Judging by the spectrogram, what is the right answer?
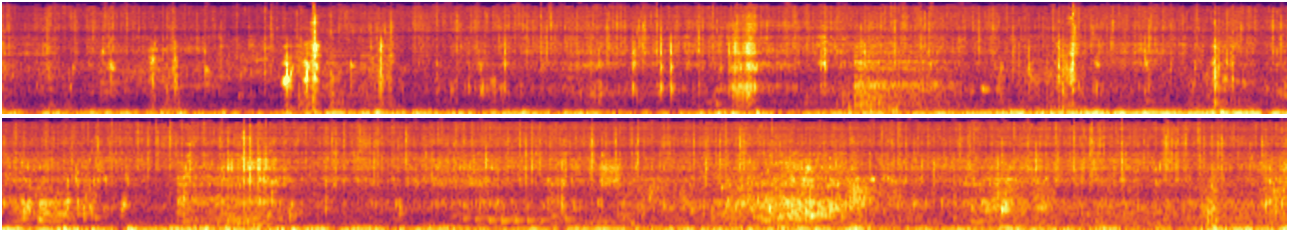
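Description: Water sloshing and gurgling close to the microphone over a steady low rumble, with scattered clicks and knocks.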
